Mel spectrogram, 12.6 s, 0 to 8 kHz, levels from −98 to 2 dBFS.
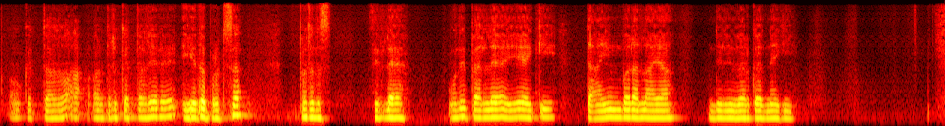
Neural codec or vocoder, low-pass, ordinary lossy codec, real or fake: codec, 16 kHz, 0.4 kbps, LongCat-Audio-Codec; 7.2 kHz; AAC, 48 kbps; fake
